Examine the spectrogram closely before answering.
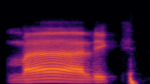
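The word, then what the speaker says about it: مالك: kan mim laf Kaf Tapi bacanya kita kan panjang Malik Malik gitu kan karena enggak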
